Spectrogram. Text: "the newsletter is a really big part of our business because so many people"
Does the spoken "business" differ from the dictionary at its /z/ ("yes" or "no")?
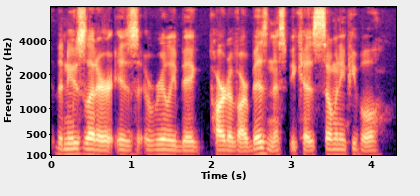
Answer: no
